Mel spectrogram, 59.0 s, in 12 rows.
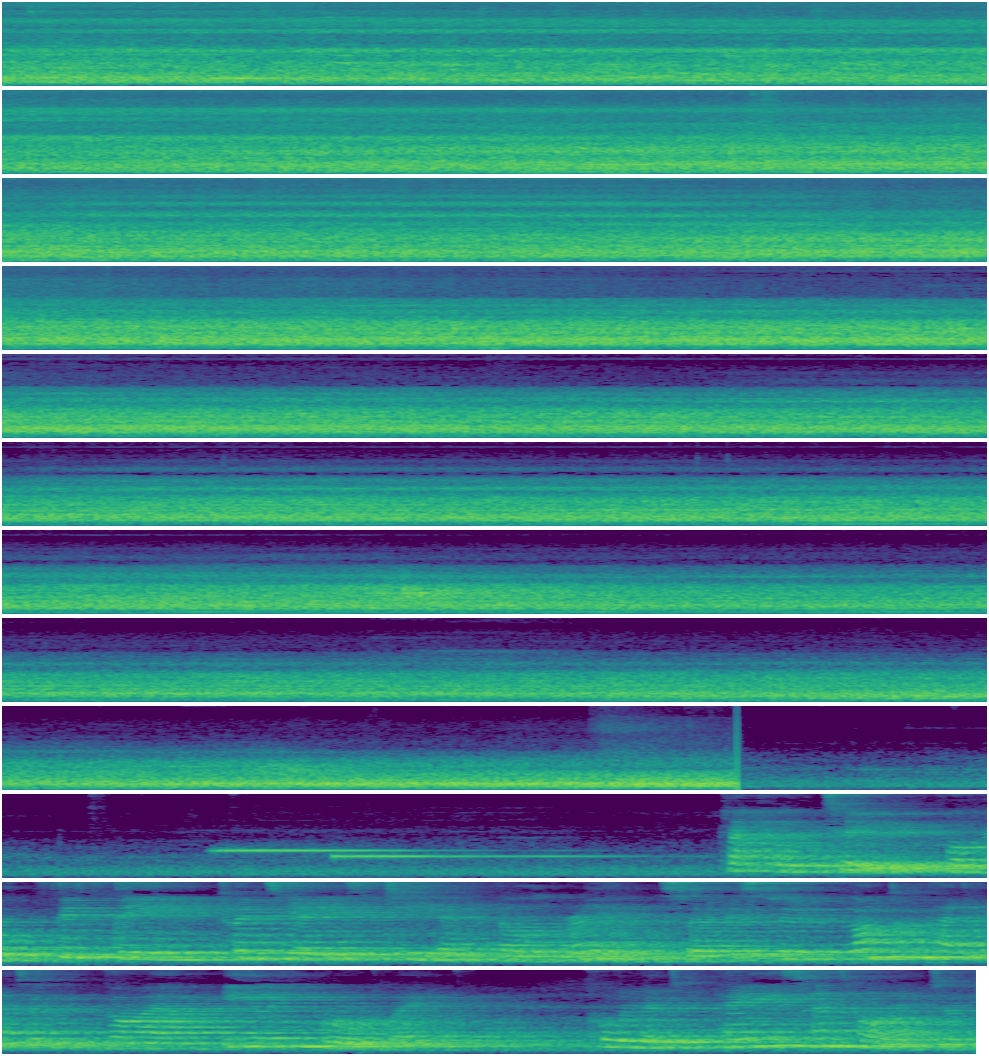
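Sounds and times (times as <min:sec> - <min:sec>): electric train rumble: 0:00.0 - 0:45.4.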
